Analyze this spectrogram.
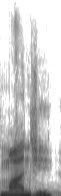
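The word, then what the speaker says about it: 卍: So yeah, I learned how that this actually is pronounced as manji because of this yaoi way before Tokyo Revengers was a thing.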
